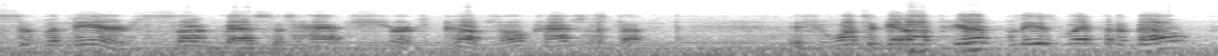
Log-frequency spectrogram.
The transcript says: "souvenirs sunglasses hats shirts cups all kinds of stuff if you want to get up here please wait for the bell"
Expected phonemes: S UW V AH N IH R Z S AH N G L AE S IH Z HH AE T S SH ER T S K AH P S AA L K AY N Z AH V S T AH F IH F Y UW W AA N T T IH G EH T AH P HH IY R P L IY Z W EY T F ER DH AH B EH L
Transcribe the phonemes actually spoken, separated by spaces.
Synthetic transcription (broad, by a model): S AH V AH N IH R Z S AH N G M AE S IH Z HH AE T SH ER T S K AH P S AA L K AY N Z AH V S T AH F IH F Y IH W AA N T T IH G EH T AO F HH IY R P L IY Z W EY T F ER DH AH B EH L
